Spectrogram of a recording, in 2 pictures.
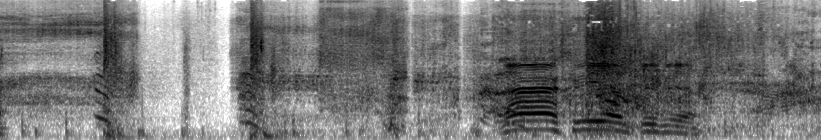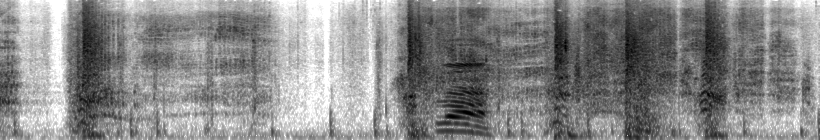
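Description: Heavy blows thud and smack.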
